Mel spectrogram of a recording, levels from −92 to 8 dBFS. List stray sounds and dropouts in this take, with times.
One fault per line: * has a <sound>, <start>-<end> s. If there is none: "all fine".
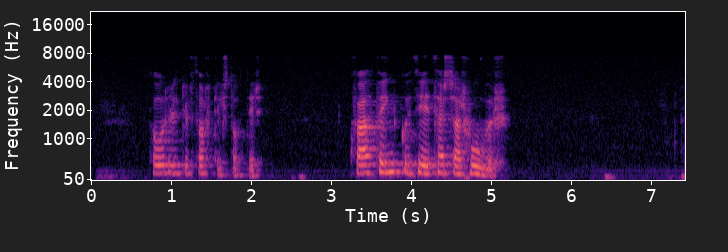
all fine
